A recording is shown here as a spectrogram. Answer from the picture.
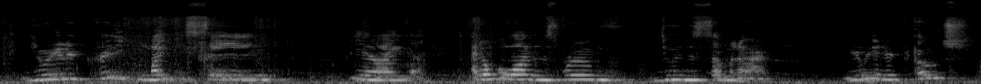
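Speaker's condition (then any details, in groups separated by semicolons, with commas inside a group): Cerebral palsy; present from birth; voice like Kermit the Frog after steroids and rehab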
